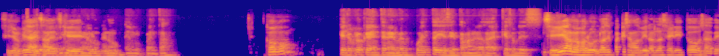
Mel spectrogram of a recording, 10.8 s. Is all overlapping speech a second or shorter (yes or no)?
no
